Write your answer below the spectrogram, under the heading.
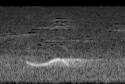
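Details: Asian koel, from a recording of a male and a female: a single clear whistled note that dips slightly, then rises and falls again, standing alone over quiet background hiss.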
